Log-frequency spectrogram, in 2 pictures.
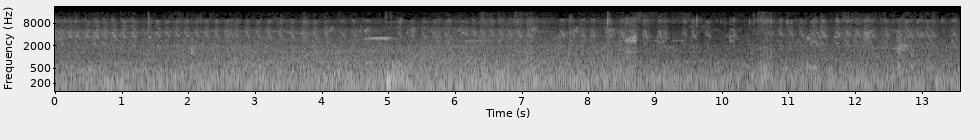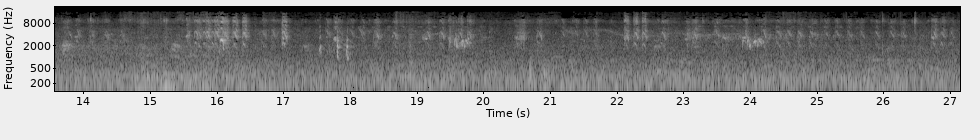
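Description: Rose-ringed parakeet preening, giving scattered short chirps and clicks, busiest around the middle, over a steady low hiss.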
